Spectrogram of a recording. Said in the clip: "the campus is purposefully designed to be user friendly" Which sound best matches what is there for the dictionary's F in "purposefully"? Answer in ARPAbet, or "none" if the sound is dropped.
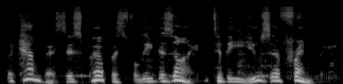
F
